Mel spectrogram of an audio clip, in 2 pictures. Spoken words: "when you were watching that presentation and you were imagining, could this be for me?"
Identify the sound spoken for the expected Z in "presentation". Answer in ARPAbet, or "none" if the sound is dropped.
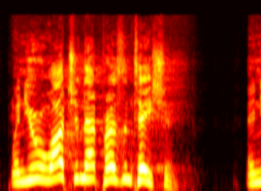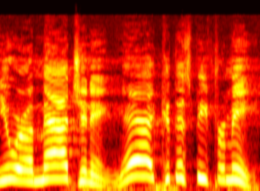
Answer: Z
